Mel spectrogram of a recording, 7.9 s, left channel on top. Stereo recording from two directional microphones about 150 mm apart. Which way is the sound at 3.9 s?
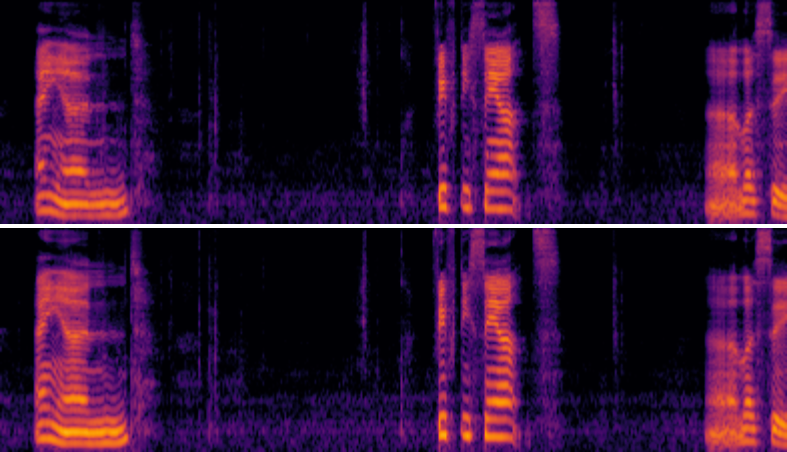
30° right (ahead or behind).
